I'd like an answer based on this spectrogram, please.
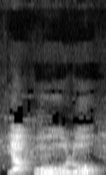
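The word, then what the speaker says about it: يقول: Jadi sekali lagi, yakulu, ku-nya dibaca panjang. Kenapa dibaca panjang? Namanya mad asli. Kenapa namanya mad asli? Karena dibacanya panjang. Kenapa dibaca panjang? Karena ada wawu sukun, ini wawu sukun, dan huruf sebelumnya berharakat dhammah. Makanya ku-nya dibaca panjang. Yakulu.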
